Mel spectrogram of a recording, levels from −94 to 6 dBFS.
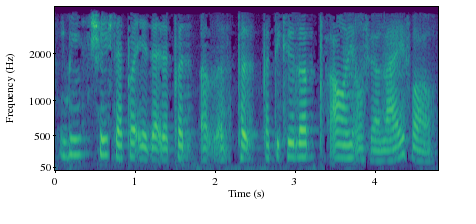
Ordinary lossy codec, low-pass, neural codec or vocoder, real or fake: AAC, 16 kbps; 3.6 kHz; codec, 16 kHz, 2 kbps, FunCodec, trained on LibriTTS, 25 frames a second; fake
